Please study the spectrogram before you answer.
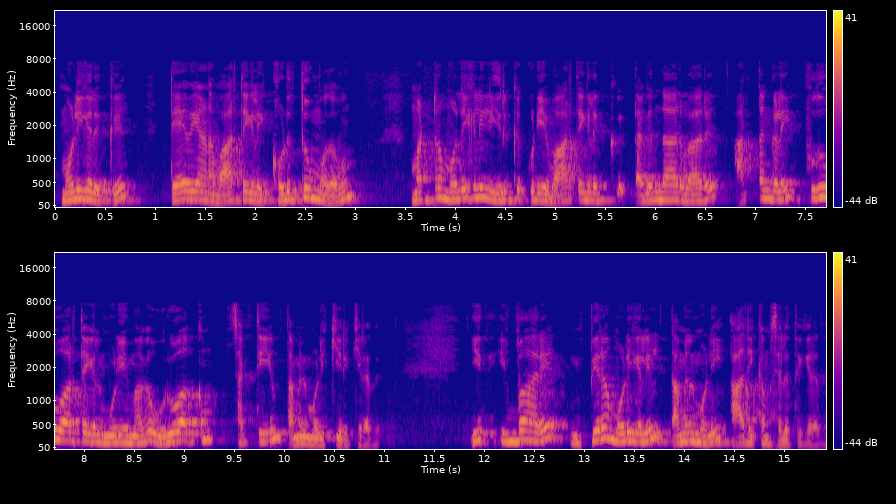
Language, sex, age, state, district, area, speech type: Tamil, male, 18-30, Tamil Nadu, Salem, rural, spontaneous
